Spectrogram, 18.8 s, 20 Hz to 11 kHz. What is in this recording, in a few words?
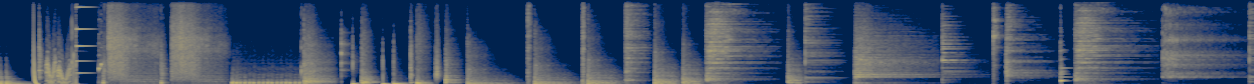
Korg N5 Rock Kit slices C#3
